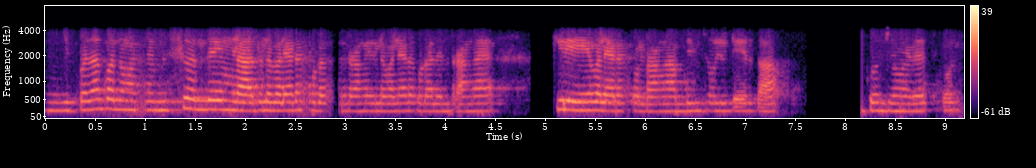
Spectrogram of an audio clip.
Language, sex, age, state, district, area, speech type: Tamil, female, 45-60, Tamil Nadu, Cuddalore, rural, conversation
